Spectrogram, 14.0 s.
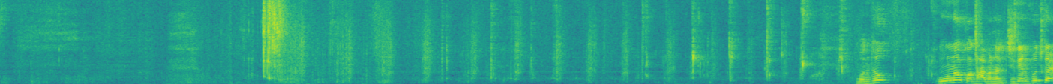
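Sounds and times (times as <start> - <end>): crunchy chewing: 3.2 - 12.6
crisp shell crunching when bitten: 3.3 - 10.9.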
